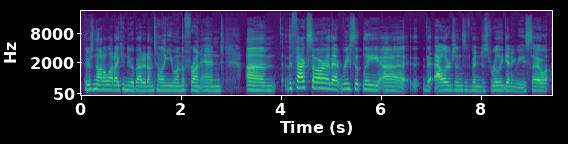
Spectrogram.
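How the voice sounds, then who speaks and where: Hoarse woman hosting a dog podcast. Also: on the low side, fairly even intonation, normal speed, fairly bright tone. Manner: chatty, with frequent ums and uhs. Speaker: dog trainer, podcast host. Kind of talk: casual podcast advice.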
